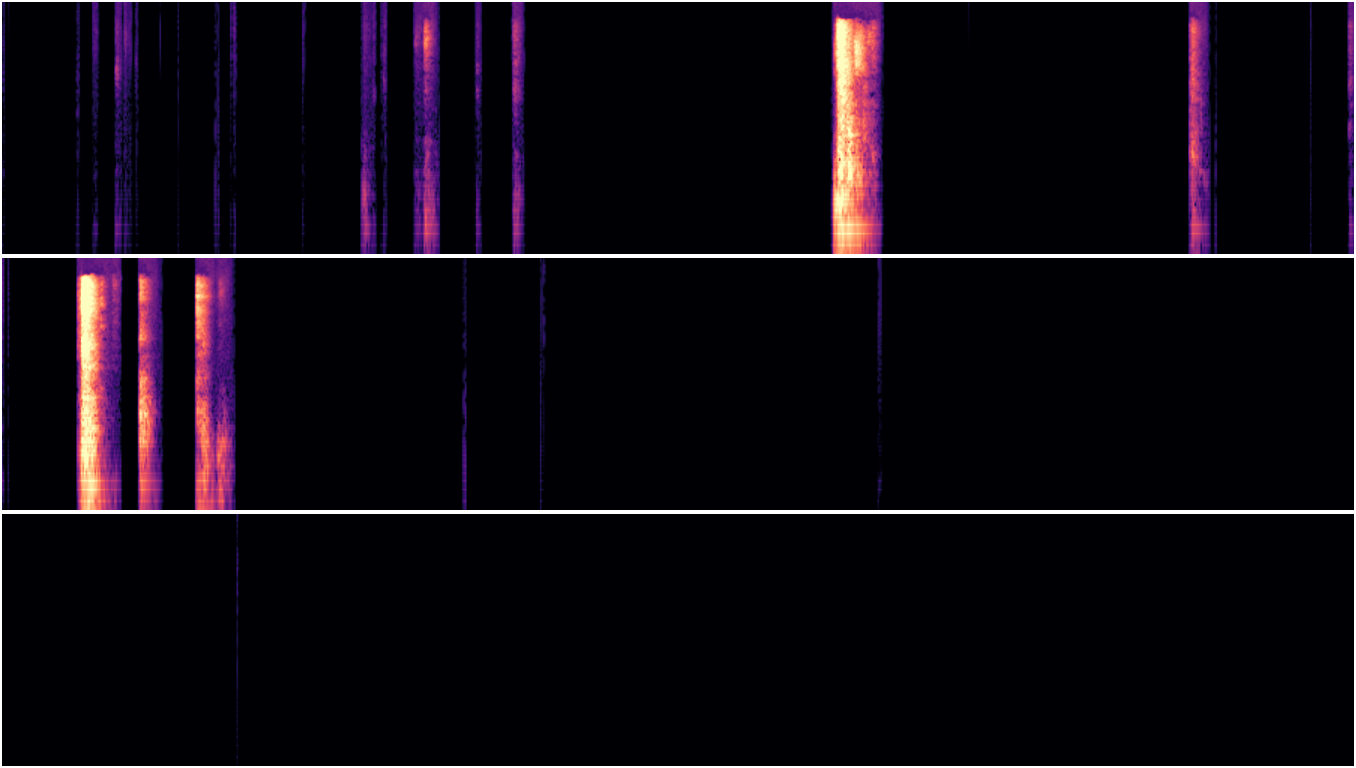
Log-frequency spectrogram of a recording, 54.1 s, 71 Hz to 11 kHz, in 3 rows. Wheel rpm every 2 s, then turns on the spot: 0, 0, 0, 0, 0, 0, 0, 0, 0, 0, 0, 0, 0, 0, 0, 0, 0, 0, 0, 0, 0, 0, 0, 0, 0, 0, 0.
none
